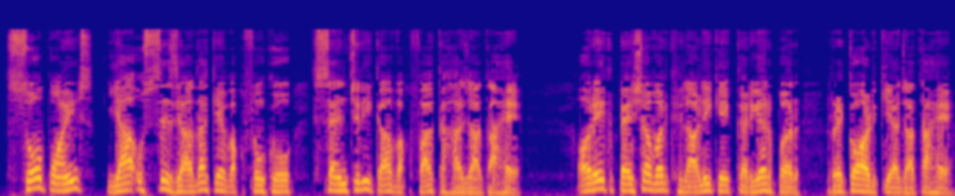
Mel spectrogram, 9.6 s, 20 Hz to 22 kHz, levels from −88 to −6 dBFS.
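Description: Throughout the speech, the treble sounds synthetic: s sounds come out gritty and lispy, and nothing is present above 11.8 kHz. This is likely HE-AAC compression at a very low bitrate, around 16 kbps. Unlike plain low-pass muffling, the top stays bright, because copied-up lower bands replace the real harmonics.

Just after "اور ایک پیشہ ور", from 6.69 to 6.71 s, a short hiss runs ahead of an attack and softens it. This pre-echo comes from codec noise spread across a block that ends in a loud onset. It differs from a click or dropout because the hiss smears in before the sound, about 27 ms early.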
